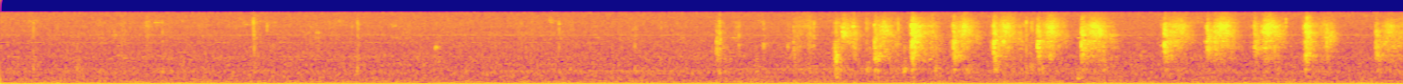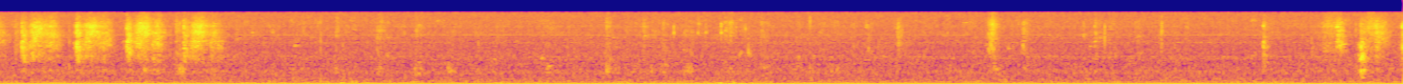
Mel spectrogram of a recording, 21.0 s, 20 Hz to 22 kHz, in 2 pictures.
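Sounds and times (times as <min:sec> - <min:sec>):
kitten sucking wet clicks: 0:14.6 - 0:19.4.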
